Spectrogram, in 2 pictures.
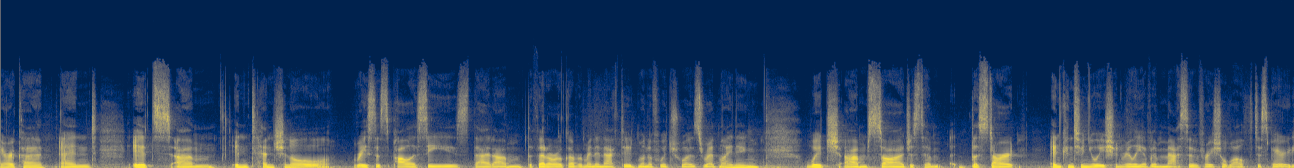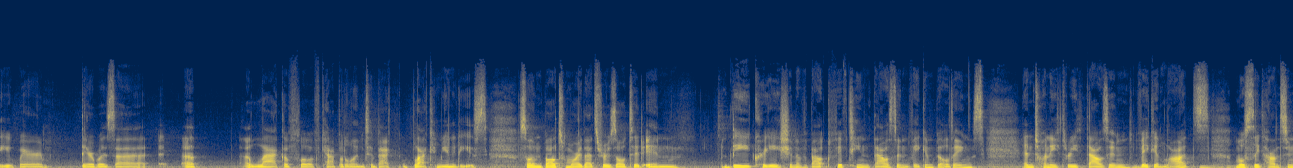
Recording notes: This episode was recorded live and in person at Movement is Life’s annual health equity summit.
